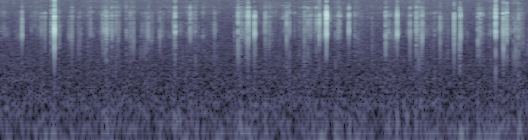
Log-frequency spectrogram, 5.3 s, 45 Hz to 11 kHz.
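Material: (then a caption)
Plastic. Fingertips and short nails rub and scratch the studs and sides of a small stack of small, hollow pink and dark blue ABS plastic Lego Classic 11017 bricks held in both hands. The result is quiet, bright scratching and rustling, broken by many sharp, high plastic clicks that stop instantly.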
